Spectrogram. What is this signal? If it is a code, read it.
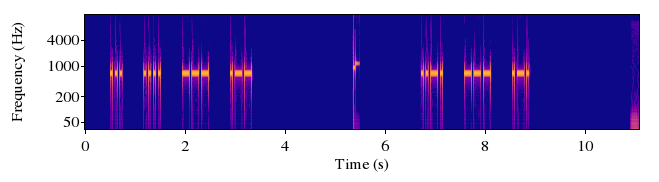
Morse code, heard as a keyed tone, about 25 wpm, spaced as for 14 wpm, 700 Hz. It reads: SHOW FOR
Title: 3x Character Spacing - Top 200 Words - 25wpm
